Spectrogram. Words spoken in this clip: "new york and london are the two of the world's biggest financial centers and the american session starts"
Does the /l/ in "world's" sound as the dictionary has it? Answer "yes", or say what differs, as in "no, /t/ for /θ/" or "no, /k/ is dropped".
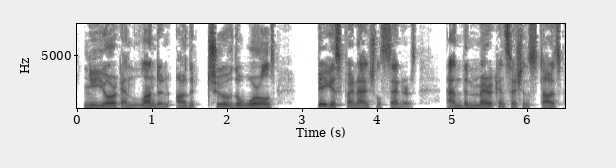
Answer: yes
